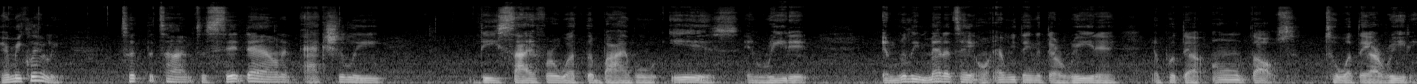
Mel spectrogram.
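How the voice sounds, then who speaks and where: Noticeable background noise sits under the voice. The pace is fairly slow, with ordinary pitch variation. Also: man, very deep, low pitch for a man. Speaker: spiritual teacher. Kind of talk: spiritual talk. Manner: soft-spoken; halting.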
